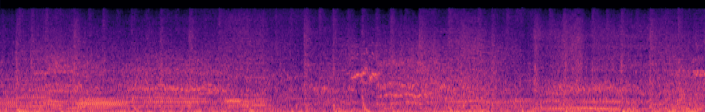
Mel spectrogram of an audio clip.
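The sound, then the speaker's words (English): Cars, one of them a green Volvo, accelerate hard and speed away on a motorway, with a loud, continuous engine roar and whining tyre noise that shifts in pitch from start to finish. “Go, go, floor it! The driver presses down on the accelerator. The Volvo driver sees them in his rearview mirror, pulls out, and speeds up.”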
